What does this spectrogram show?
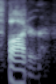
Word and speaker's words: Vader: Though though it's pronounced differently than what it sounds like. The way it's spelled is basically Darth Vader, but the way it's pronounced in Dutch, it's Vader.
